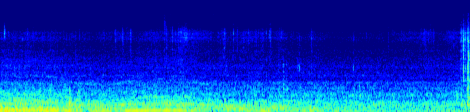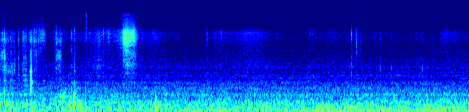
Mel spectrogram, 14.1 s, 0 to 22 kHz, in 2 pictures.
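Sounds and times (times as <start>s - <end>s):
car tyres rumbling on dirt: 0.0s - 14.0s
short hiss: 8.8s - 9.2s.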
